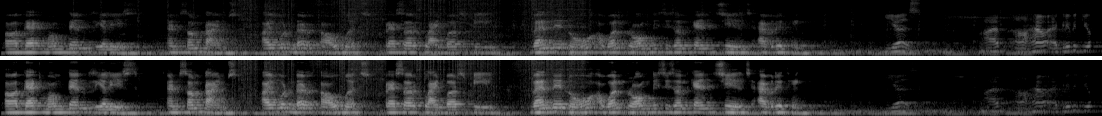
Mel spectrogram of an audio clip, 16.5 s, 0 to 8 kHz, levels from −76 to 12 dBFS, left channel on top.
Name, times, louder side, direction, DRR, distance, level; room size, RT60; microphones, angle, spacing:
voice 1, 0.1-2.1 2.5-3.6 3.9-7.5 7.9-12.1, right 6 dB, 80° right, 0.5 m, -33 dB
sound 1, 0.9-15.5, equal, 70° left, 1.3 m, -50 dB
sound 2, 3.4-9.0, right 5 dB, 30° right, 0.9 m, -50 dB
voice 2, 13.2-13.8 14.7-16.4, left 7 dB, 45° left, 0.4 m, -46 dB
11.5 x 8.1 x 4.6 m
head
